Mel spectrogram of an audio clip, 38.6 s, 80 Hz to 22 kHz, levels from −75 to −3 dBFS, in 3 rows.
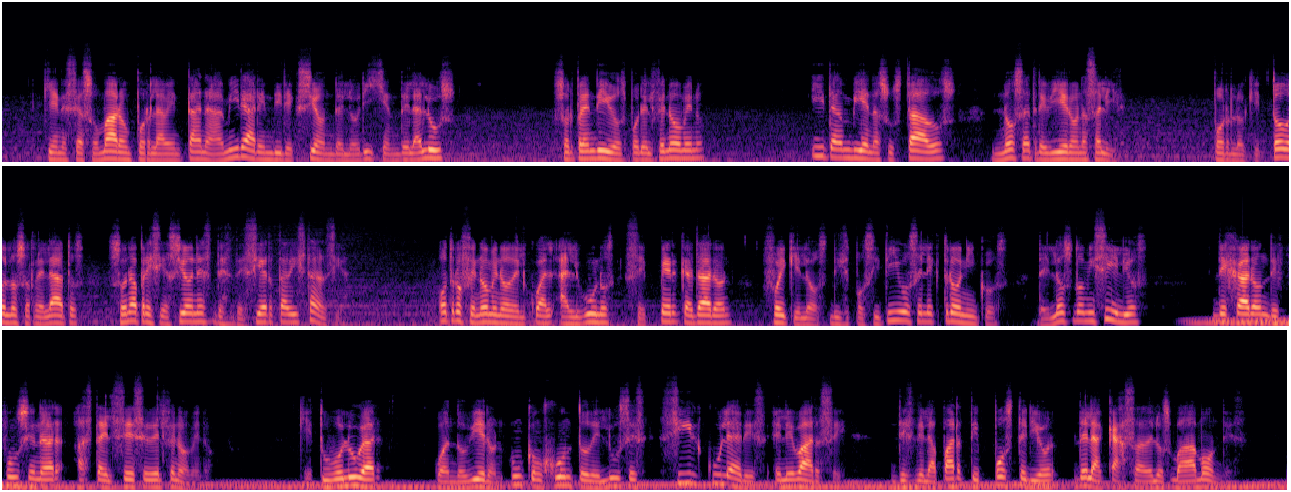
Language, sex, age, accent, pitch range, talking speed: Spanish, male, 30-49, Argentinian, 130-160 Hz, 125 wpm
